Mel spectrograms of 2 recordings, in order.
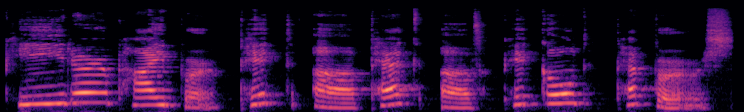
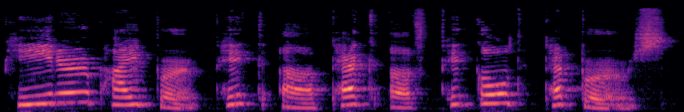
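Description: The two takes are said the same way.

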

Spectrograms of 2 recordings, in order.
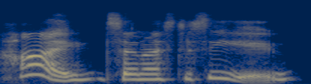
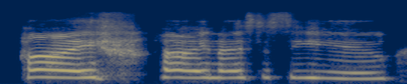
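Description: First: The greeting sounds genuinely warm. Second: The greeting sounds forced, not warm.

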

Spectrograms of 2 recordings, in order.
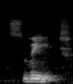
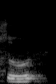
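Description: First: The word sounds like 'sweet'. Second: The word sounds like 'suit'. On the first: The speaker calls it right. "it is suite" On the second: The speaker calls it wrong. "the pronunciation of that is not suite"

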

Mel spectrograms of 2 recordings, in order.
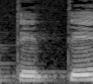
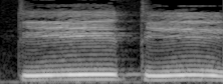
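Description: First: The two syllables are run together as one word. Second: The two syllables are said as separate words. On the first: The speaker calls it wrong. "ਤੇਤੇ ਨਹੀਂ ਕਹਿਣਾ" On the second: The speaker calls it right. "ਇਹ ਵੀ ਪਾਠ ਵੱਖਰਾ ਹੀ ਕਰਨਾ ਹੈ"

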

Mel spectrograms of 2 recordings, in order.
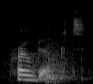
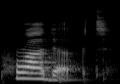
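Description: First: The first vowel is long, like 'pro'. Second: The first vowel is short, like 'prod'. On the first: The speaker calls it wrong. "The first syllable would be open, the second syllable would be closed. ... That doesn't sound right" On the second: The speaker calls it right. "That would make my first syllable closed and my second syllable closed. ... That sounds right"

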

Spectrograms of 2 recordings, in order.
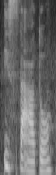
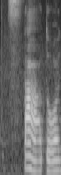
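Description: First: A short vowel sound comes before the S. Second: The word starts directly with the S sound. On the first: The speaker calls it wrong. "não é stato" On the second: The speaker calls it right. "não é I nem E, é stato"

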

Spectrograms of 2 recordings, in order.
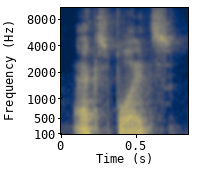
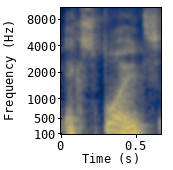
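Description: First: The stress is on the first syllable. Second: The stress is on the second syllable. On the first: It is used as a noun. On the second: It is used as a verb. "a verb"

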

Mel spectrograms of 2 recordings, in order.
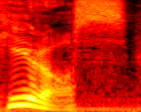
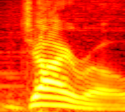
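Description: First: It sounds like the word hero. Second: It sounds like the sandwich name gyro. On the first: The speaker calls it right. "it's Hiros" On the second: The speaker calls it wrong. "you don't pronounce it gyro like the sandwich"

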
